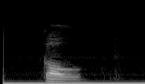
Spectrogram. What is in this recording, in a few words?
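"kou1", Teochew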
